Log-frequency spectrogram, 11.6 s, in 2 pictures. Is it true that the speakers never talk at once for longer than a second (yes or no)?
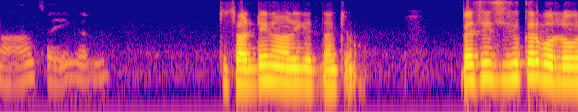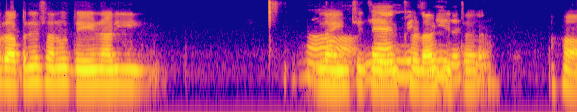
no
